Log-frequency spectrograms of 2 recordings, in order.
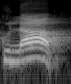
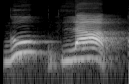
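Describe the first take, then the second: First: गुलाब as one whole, loud word; loud, connected गुलाब for pupils; joined-up pronunciation. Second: गुलाब slow and loud, split into गु and लाब; drawn-out two-part गुलाब; broken-up pronunciation. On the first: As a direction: blend गुलाब without a break. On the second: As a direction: pause after गु, stretch लाब. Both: Shown as a demonstration. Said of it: "तोड़कर जोड़कर उच्चारण".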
